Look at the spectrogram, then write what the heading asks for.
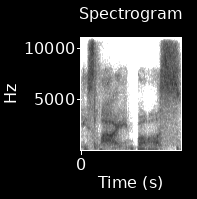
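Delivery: theatrical whisper that carries. Voicing a character who leans over to warn the boss: loud stage whisper. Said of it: "just whispers".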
